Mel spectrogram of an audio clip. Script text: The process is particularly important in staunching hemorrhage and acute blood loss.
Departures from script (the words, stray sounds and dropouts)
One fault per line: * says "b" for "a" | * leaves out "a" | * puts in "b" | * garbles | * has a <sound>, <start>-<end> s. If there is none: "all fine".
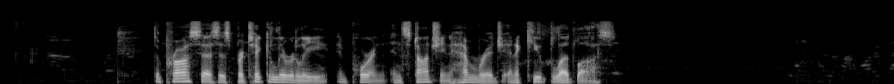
all fine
